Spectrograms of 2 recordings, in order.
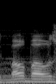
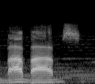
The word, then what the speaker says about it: Bobo: Got one of these bobos or bob-bobs. Gotta pronounce it bobo, but it could be pronounced bob-bob.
